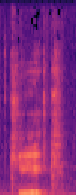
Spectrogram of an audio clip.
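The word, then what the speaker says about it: kék: blue color er catch see how they say it he cake not catch kick kick and then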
